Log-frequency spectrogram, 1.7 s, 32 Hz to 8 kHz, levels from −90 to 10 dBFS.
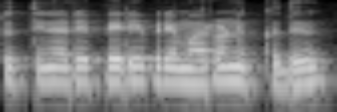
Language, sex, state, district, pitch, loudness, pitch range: Tamil, male, Tamil Nadu, Kanyakumari, 145 Hz, -16 LUFS, 135-145 Hz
